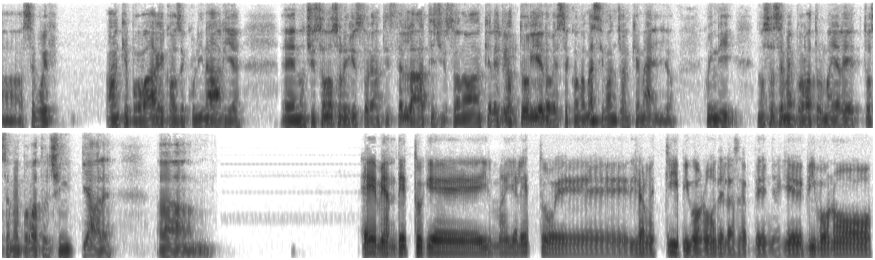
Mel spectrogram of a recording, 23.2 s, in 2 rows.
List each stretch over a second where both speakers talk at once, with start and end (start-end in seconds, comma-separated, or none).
none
